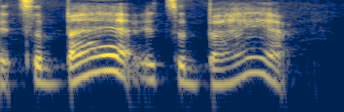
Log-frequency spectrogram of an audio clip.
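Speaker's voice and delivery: put-on yell, called out slowly and mildly. Retelling a panicked moment when a bat got inside: imitating own past yelling. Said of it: "and I'm yelling".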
